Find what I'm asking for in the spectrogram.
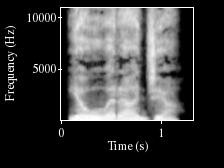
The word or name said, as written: ಯೌವರಾಜ್ಯ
